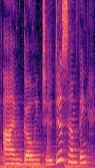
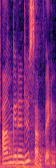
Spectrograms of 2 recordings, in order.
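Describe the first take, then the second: First: Every word is said fully as 'going to'. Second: 'Going to' is reduced to 'gonna'. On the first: "instead of saying I'm going to do something" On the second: "you can say I'm gonna do something"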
